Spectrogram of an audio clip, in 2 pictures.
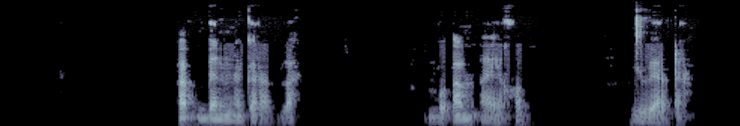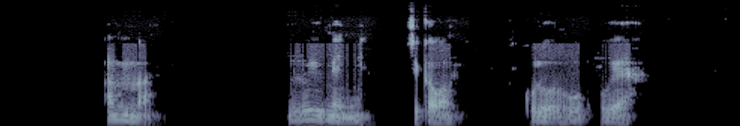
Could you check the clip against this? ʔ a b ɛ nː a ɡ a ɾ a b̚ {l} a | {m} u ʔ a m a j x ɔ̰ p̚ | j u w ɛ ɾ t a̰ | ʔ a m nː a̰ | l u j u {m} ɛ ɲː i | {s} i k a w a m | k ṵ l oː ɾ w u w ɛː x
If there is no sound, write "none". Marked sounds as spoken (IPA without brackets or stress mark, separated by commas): l, b, m, s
